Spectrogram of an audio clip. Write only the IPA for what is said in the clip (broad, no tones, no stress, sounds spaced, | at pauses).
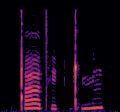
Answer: ǃ a tʰ e k ǃʼ y n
